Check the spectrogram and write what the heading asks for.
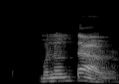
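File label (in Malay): "melontar", Malay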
